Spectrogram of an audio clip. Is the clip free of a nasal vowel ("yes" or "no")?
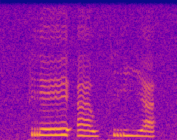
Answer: yes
